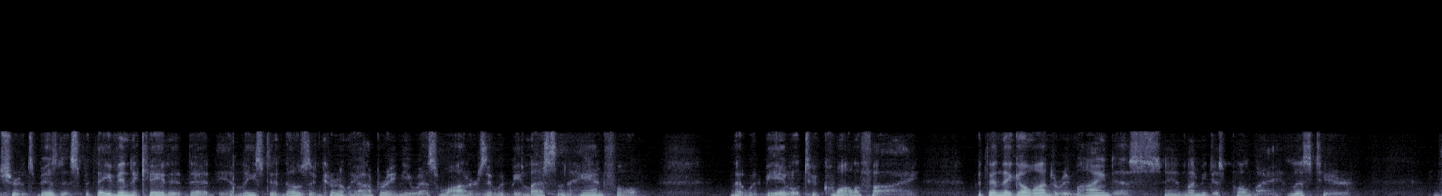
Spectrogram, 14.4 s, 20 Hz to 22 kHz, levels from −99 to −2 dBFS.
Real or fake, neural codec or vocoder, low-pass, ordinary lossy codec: fake; vocoder, 22.05 kHz, 80 mel bands, HiFi-GAN; 7.2 kHz; MP3, 64 kbps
